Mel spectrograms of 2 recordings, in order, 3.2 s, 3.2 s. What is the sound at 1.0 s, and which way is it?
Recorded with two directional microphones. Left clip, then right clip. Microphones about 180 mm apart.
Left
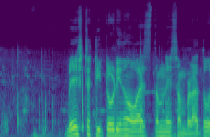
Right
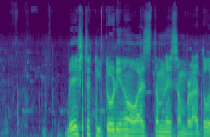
Speech, centre (ahead or behind).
